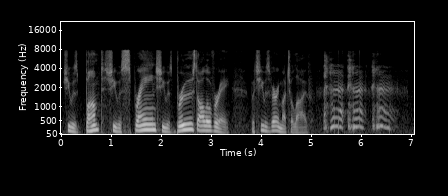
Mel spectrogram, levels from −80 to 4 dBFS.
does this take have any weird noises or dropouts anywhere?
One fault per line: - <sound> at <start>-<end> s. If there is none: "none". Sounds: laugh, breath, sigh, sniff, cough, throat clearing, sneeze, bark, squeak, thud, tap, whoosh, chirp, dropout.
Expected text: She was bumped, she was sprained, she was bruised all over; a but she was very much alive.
- cough at 5.2-6.8 s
